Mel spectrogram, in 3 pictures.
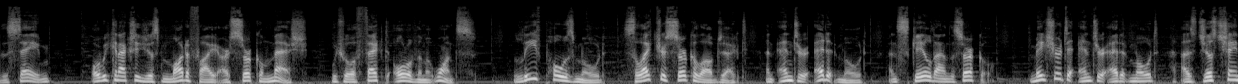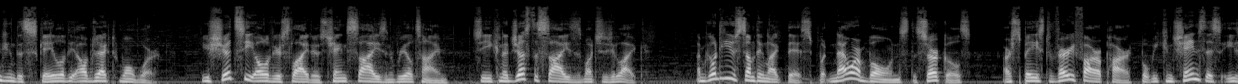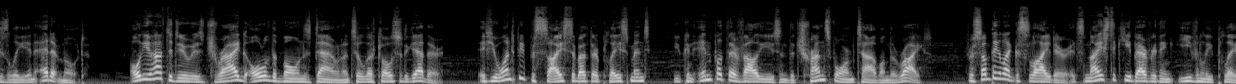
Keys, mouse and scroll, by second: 1.5 click, 2.8-4.9 drag, 6.3 middle click, 7.4 click, 8.4 Tab, 9.0 a, 9.6 Tab, 10.1 s, 13.8 Tab, 14.6 s, 22.1 KP_1, 24.3 Tab, 25.8 click, 26.7 click, 26.9 g, 27.8 click, 28.0 click, 28.1 g, 29.0 click, 29.1 g, 30.2 click, 31.6 click, 32.1 click, 32.8 click, 33.8 click, 34.4 click, 34.8 click, 35.5 click, 36.1 click, 36.6 click.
